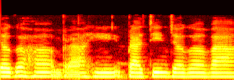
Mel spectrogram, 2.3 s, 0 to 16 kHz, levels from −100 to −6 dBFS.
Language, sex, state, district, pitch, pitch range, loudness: Bajjika, female, Bihar, Vaishali, 180 Hz, 175-190 Hz, -16 LUFS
